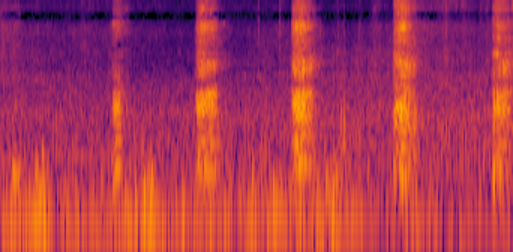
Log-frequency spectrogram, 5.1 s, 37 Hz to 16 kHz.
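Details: 10-year-4-month-old Pomeranian, intermittent cough since age 3 from suspected tracheal restriction, now incessant after a kennel stay (owner suspects a choker collar). He is vaccinated against kennel cough and not overweight. Repeated harsh honking coughs, about one a second.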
